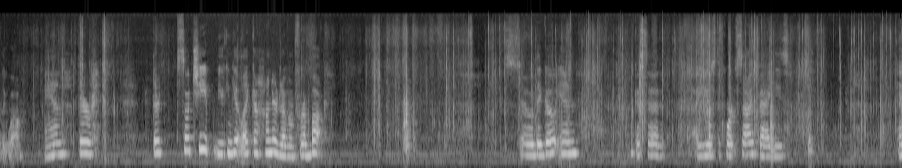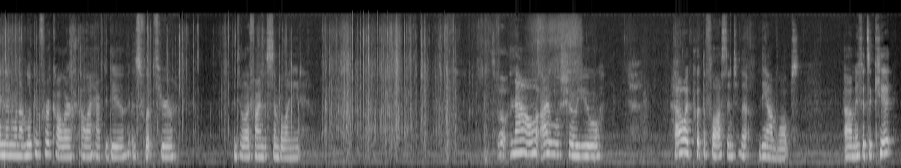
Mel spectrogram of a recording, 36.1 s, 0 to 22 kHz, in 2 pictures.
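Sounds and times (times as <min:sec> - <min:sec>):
plastic bag crinkling: 0:00.5 - 0:02.5, 0:06.3 - 0:28.0
paper envelopes rustling: 0:00.5 - 0:02.6, 0:06.0 - 0:28.0.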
